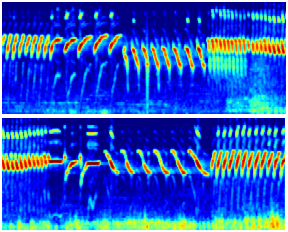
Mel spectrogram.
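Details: Canary singing for mating stimulation of males and females. Dense fast rolls and chains of sliding whistles alternate, with a long buzzy ringing tour in the middle and quick chirp series after.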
